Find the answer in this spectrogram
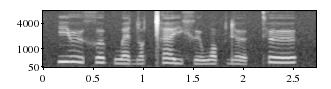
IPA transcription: j ʉ x ɵ k w ɛ d ɔ ǀʰ ɛ j x y w ɔ k d ø | t̪ʰ ø

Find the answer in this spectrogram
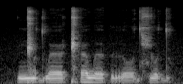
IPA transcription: ŋ͡ǁ o˨ d w œː˨ ǁʰ œ˦ w əː˨˦ ʔ r oː˨ d ɕ o˦ d

